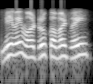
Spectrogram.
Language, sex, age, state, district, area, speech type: Urdu, male, 18-30, Uttar Pradesh, Rampur, urban, conversation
